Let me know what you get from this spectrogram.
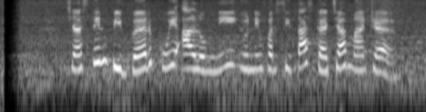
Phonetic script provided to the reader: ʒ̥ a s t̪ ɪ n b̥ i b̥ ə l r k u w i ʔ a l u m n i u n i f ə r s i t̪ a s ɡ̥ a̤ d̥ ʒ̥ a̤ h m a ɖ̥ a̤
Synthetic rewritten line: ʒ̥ a s t̪ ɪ n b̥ i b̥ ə r k u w i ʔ a l u m n i u n i f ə r s i t̪ a s ɡ̥ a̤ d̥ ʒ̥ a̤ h m a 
